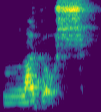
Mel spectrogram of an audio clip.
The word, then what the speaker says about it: Lagos: Another place we're going to talk about is Lagos, and that's the way it's pronounced. It's not the way it's written.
